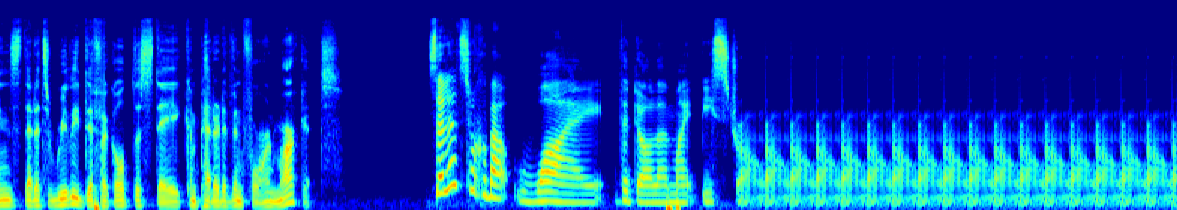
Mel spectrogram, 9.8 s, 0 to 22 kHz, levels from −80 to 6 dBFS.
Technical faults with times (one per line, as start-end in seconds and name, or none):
0.80-0.89 loud pop
5.57-5.68 loud pop
6.39-9.81 broken-record loop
